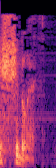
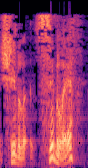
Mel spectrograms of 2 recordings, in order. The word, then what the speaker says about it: shibboleth: If he replied no, they said, "All right then, say Shibboleth." If he said Sibboleth, because he couldn't pronounce the word correctly, they seized him and killed him at the fords of the Jordan.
